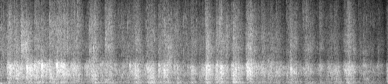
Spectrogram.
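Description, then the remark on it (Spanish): A crowd applauds the Eternal (God) steadily, many hands clapping in a dense, continuous patter that holds an even loudness throughout, with no voices standing out. “Dale un fuerte aplauso al Eterno por eso.”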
